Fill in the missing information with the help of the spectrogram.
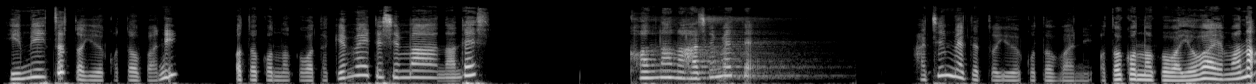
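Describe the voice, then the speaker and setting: A woman's voice: a little high, sing-song, unhurried, vocal fry, no room sound, clean studio sound. A woman chatting casually and girlishly as a solo host, reading out romantic material and adding her own reactions. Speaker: solo host of an audio talk show.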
